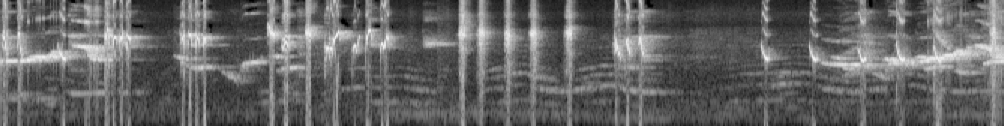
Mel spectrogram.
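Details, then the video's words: Lure song of a magpie-robin in the ngeplong style, heard in the morning: loud clicking bursts and quick whistled notes, a quiet gap, then a final run of warbling whistles. "MENJUR untuk PIKAT Konin Lelet jadi NGOBRA, Menggunakan Suara KONIN Ngeplong"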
